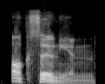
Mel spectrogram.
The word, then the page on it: Oxonian: British English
